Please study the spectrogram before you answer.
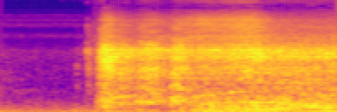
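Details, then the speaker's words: Toyota Altis that stalls and jerks with a flashing check-engine light on bumpy roads, traced to a loose battery terminal: short starter crank, engine catches within half a second and settles into an even run. Normal engine start. "Nah hidup toh."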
